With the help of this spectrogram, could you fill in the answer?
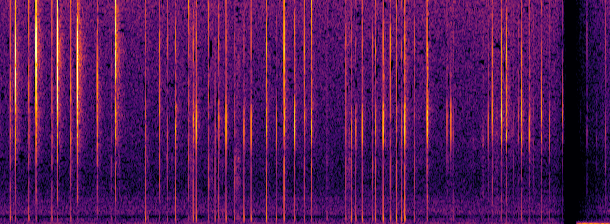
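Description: Fingernails tap and scratch the surface of a Tombow PiT glue stick, a small hollow plastic tube with a blue cap, held in both hands in front of the mic. Dense, quick, dry clicks and scratches sound over a low steady hum. Near the end there is a brief silence, then a louder low rumble.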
